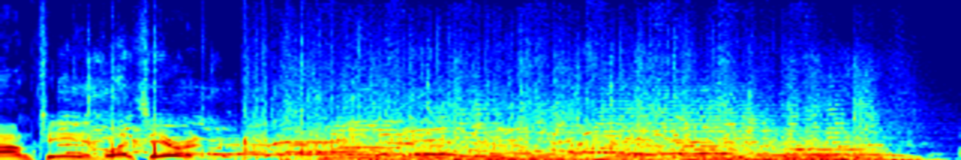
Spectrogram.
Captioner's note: cheers and applause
